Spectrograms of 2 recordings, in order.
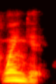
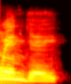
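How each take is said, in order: First: The second syllable sounds like it. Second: The second syllable sounds like gate. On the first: The speaker calls it right. "It's wing it" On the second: The speaker calls it wrong. "it's not"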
